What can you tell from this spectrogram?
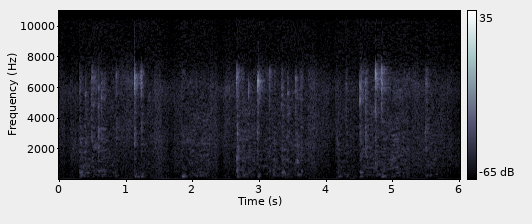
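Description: Near silence: room tone with a few faint, scattered clicks.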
